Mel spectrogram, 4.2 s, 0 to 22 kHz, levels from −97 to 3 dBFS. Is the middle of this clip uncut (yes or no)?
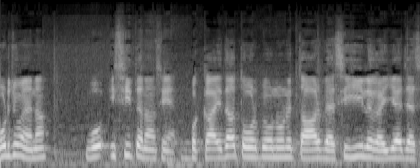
no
